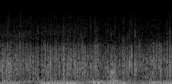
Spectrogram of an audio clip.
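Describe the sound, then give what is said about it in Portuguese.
Steady rain falls outdoors during a walk in the middle of nowhere, a dense, constant patter of drops hitting surfaces, with a low rumbling undertone and no voices. “Como essa caminhada nessa chuva, sozinho no meio do nada.”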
